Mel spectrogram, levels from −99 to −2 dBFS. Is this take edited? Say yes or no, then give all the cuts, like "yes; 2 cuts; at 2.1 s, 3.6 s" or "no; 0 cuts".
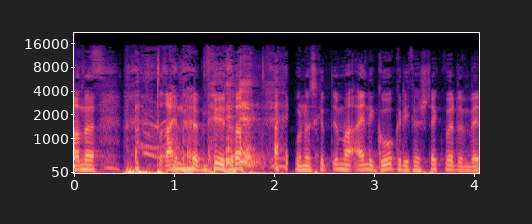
yes; 1 cut; at 2.1 s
